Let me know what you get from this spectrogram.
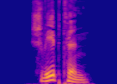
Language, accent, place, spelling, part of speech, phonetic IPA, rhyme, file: German, Germany, Berlin, schwebten, verb, [ˈʃveːptn̩], -eːptn̩, De-schwebten.ogg
- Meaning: inflection of schweben: 1. first/third-person plural preterite 2. first/third-person plural subjunctive II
